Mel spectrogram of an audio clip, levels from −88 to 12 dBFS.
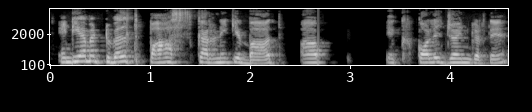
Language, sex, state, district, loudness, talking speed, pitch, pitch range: Hindi, male, Uttarakhand, Uttarkashi, -15 LUFS, 170 wpm, 215 Hz, 205-230 Hz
